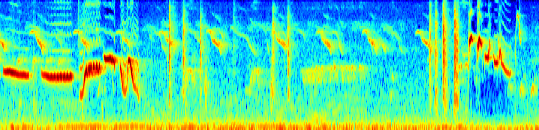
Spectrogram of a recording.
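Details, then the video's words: Contest-singing white-rumped shama on a sunny afternoon: rich rising and falling whistles, a pause with faint soft notes and clicks, then a quick trilled phrase. "chòe lửa căng lửa hót đấu siết nắng chiều"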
